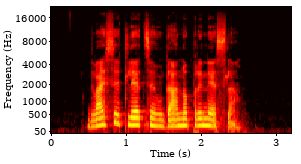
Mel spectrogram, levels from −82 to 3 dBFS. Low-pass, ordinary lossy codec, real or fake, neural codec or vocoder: 19.8 kHz; none; real; none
